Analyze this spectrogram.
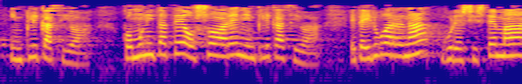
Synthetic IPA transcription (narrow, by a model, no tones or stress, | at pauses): implikasio̞a | ko̞munit̪at̪e̞o̞so̞aɾe̞nimplikasio̞a | e̞t̪aiɾuɣ̞are̞naɣuɾe̞sist̪e̞ma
